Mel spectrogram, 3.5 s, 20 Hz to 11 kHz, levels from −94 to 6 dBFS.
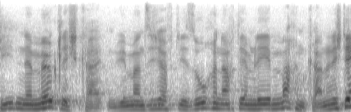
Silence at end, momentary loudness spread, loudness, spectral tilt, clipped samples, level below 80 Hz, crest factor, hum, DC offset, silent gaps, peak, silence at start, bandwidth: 0 s; 7 LU; -30 LUFS; -7 dB/octave; under 0.1%; -68 dBFS; 22 dB; none; under 0.1%; none; -8 dBFS; 0 s; 9.8 kHz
